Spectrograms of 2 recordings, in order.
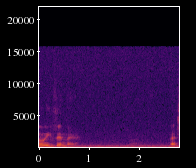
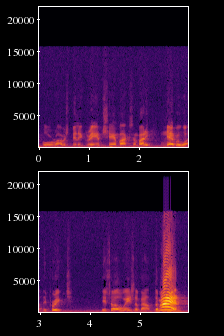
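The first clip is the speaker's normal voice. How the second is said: usual speaking voice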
